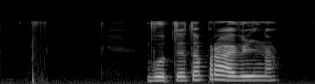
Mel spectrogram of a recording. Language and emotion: Russian, positive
